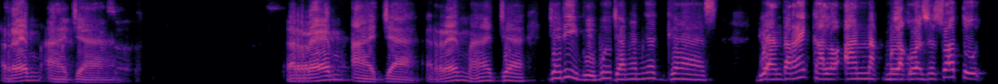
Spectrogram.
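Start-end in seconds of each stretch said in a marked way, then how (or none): 0.0-5.3 slow, low, drawn-out "rem aja"; slow repeated advice. Shown as a demonstration. Preacher telling mothers to brake, slow and low. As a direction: stretch out "rem aja" like braking gently. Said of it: "ortu dilarang ngegas".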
